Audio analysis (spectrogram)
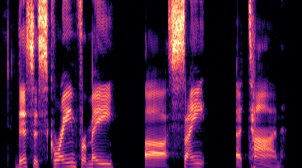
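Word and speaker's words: Saint-Étienne: This is Scream for Me, Saint Atine. Saint Atine. And this is unofficial, part 1, $45 start. Live in Paris, 2000. Well, live in Saint, I think that's pronounced Etine.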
